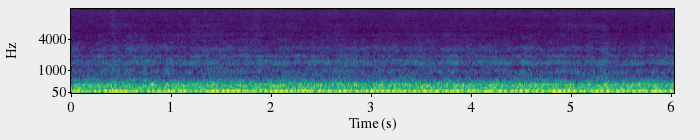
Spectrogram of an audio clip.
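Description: Steady low hum with a faint even hiss: room tone, with nothing starting or stopping.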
